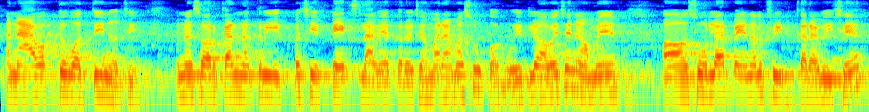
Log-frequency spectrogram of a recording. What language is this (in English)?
Gujarati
